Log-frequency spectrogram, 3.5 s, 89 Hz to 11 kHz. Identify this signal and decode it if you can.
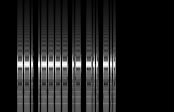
Morse code, heard as a keyed tone, about 34 wpm, 700 Hz. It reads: G1ADD
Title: DXCC-100 Call Signs - 5 Characters - 35wpm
